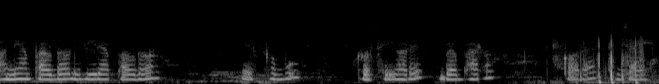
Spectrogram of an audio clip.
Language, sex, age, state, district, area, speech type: Odia, female, 18-30, Odisha, Ganjam, urban, spontaneous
